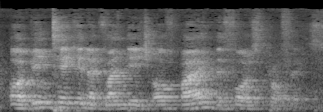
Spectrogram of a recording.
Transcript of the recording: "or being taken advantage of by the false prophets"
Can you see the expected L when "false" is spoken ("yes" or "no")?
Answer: yes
